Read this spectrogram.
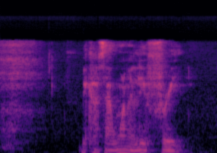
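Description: A middle-aged man speaks calmly, close to the microphone.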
